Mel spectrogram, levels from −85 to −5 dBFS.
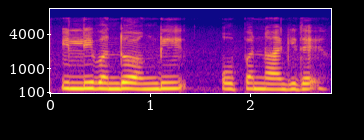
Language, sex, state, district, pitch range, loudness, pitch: Kannada, female, Karnataka, Bangalore, 215-235 Hz, -14 LUFS, 230 Hz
